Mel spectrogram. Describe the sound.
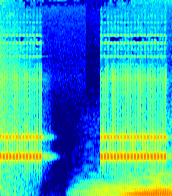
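Telephone ringing with an incoming call: two bursts of a rapidly trilling electronic ring, a short one and a longer one, with a low rumble filling the pause between them.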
